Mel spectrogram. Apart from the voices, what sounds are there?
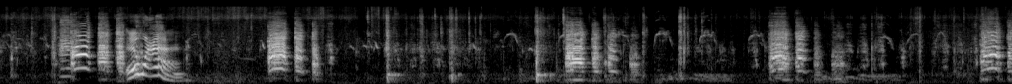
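chickens clucking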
